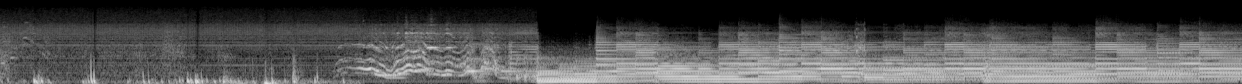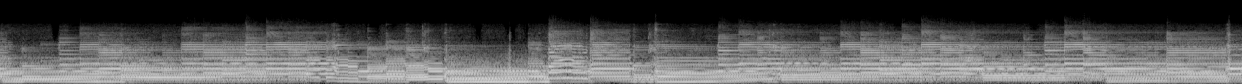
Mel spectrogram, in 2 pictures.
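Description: A guitar amplifier set to its clean channel, miked with a Shure SM57 and a Heil PR20, rings out sustained chiming chords with a shimmering chorus-like effect, loud and continuous after a brief scratchy lead-in.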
